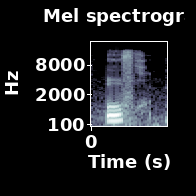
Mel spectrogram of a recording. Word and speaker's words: ouvre: So this one is pronunciation is uf macam bila korang mengaji kan yang uh, contohnya qaf bertemu ba dengan lam jadi qab kan. So ini macam uf dia macam v bertemu dengan r bertemu dengan i.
